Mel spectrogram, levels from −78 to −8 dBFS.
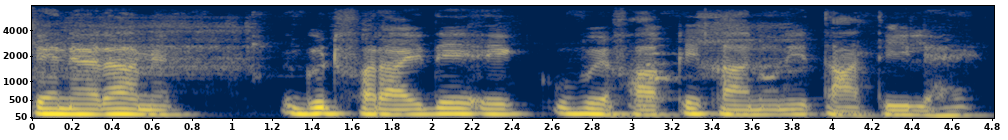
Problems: constant background noise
